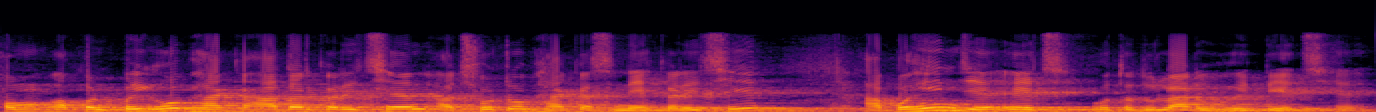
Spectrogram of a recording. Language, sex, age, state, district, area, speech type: Maithili, male, 60+, Bihar, Madhubani, urban, spontaneous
